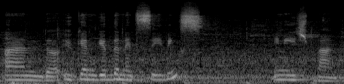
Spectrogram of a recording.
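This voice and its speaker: A woman presents a software walkthrough in an instructional manner, with halting phrasing. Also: mid-range voice, steady tone. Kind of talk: step-by-step app walkthrough narration. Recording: music behind the voice. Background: clearly audible music.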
